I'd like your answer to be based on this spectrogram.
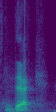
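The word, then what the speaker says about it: deque: And in fact, it's a double-ended queue, which we pronounce deck.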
